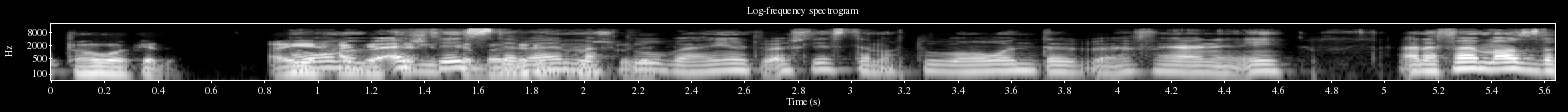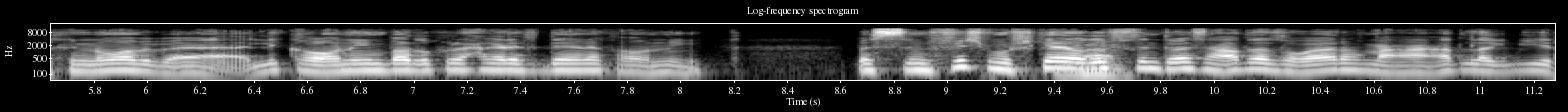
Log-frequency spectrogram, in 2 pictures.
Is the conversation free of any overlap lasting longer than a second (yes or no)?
no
